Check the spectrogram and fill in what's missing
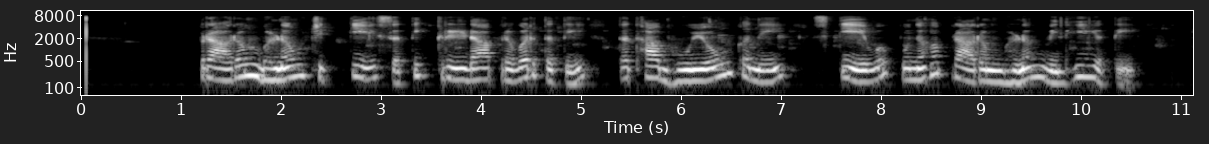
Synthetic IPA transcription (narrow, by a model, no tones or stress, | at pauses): pɾaːɾəmbʱɐɳɐmt͡ʃit̪jeːsɐt̪ikɾiːɽaːpɾɐʋəɾt̪ɐt̪eː | t̪ɐt̪ʰaːbʱuːjoːŋkɐneː | st̪eːʋɐpunɐɦɐpɾaːɾɐmbʱɐɳɐmʋid̪ʱiːjɐt̪ḛː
